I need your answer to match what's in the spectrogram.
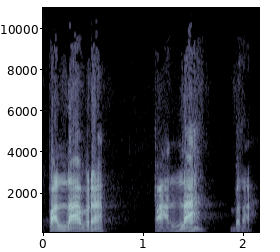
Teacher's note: el acento de la palabra palabra lo tiene en la segunda sílaba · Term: sílaba tónica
